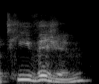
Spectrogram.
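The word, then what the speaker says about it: TVision: T-Vision? Yes, it's like T-Mobile. Yeah, I guess it's like T-Mobile. So T-Vision. Except there's no dash between T and Vision. It's just T-Vision. Right. T-Vision.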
